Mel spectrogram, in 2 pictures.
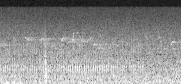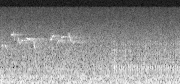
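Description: Near silence with faint, distant bird calls: short chirps in two spells, and a single click about a second in.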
